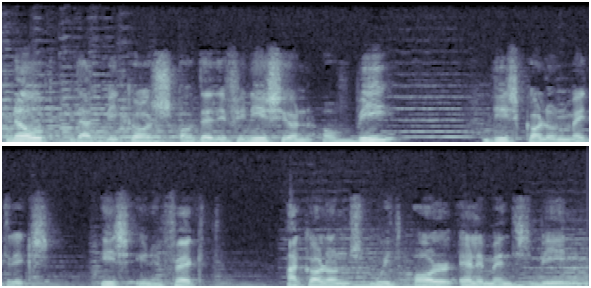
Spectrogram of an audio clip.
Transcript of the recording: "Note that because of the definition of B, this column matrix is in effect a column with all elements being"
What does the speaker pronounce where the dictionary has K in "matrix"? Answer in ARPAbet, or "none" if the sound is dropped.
K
